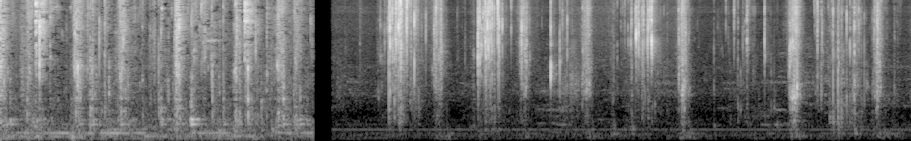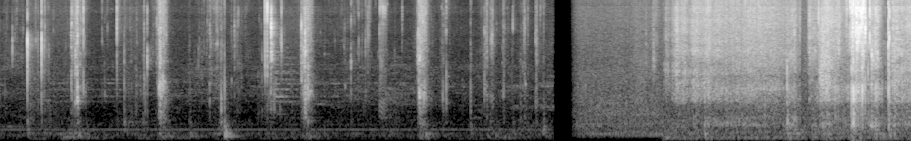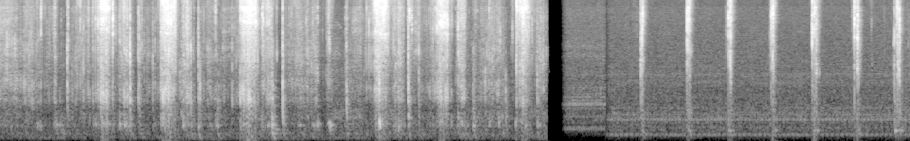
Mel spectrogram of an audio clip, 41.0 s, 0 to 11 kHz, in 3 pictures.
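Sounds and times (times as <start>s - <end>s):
crunchy slime crackling: 5.5s - 22.0s, 23.4s - 35.6s.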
